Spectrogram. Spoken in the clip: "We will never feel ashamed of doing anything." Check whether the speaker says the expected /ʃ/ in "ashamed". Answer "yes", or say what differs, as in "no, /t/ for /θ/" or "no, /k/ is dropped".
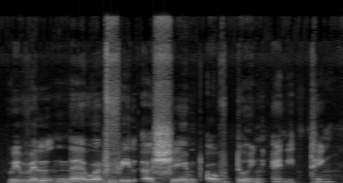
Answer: yes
